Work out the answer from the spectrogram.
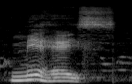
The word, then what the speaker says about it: réis: E o nome era Merréis. Aí se pronuncia falando réis, né? Usa o final da Merréis. Aí fala réis. Aí deu. Se deu no final aí réis.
